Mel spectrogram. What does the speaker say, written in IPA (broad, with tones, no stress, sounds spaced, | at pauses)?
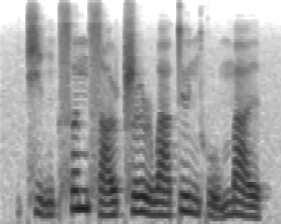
t͡ɕ ḭ˨˩ ŋ t͡sʰ ə˦ n s ɑ˨˦ ʊ̯ ʈ͡ʂ ɻ̩˦ ɻ w ä˨˦ t̪ y˥˨ n k ṵ˨˩ m a˥˨ ɪ̯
